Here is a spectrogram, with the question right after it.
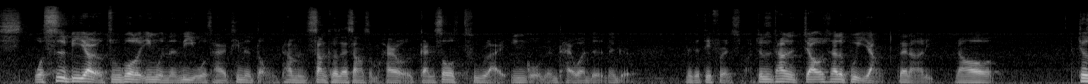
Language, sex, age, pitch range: Chinese, male, 20-39, 95-120 Hz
